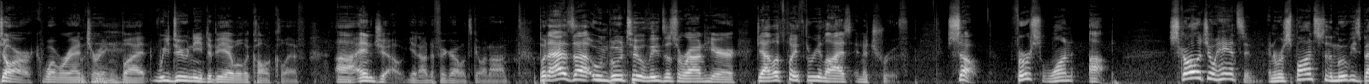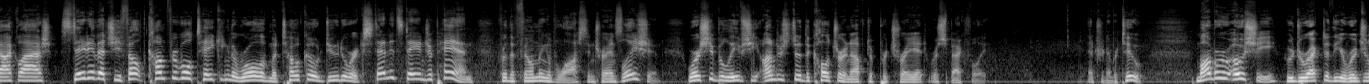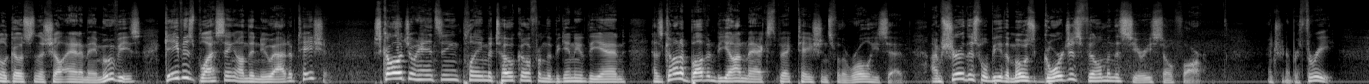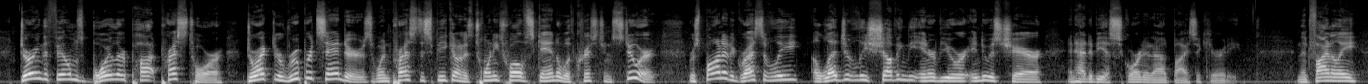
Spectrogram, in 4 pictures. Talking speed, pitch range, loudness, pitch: 210 wpm, 120-200 Hz, -16 LUFS, 160 Hz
